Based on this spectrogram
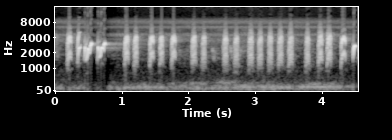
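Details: A sooty-headed bulbul, calling hard to draw in a rival: an opening burst of twisting warbled notes, then a fast, fairly even string of about twenty sharp chirps, with a steady high whine behind.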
